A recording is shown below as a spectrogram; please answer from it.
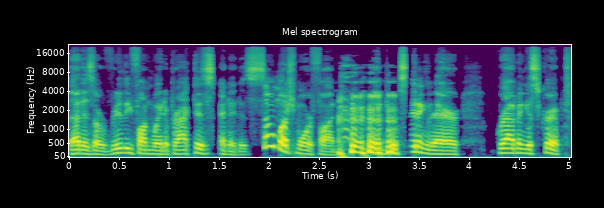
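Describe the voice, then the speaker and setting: An unremarkable speaking voice from a man, fairly high in pitch with lively intonation. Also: dry, close sound with no echo. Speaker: voice actor. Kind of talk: casual talk about voice acting, interview answer.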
